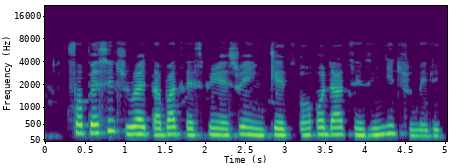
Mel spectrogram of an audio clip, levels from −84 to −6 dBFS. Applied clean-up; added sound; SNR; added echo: none; none; none; none.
